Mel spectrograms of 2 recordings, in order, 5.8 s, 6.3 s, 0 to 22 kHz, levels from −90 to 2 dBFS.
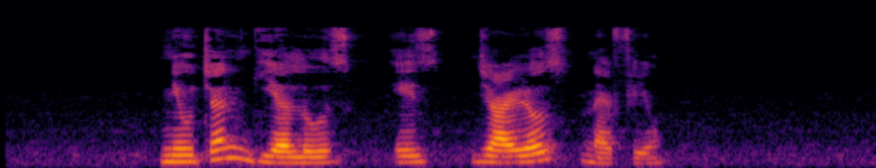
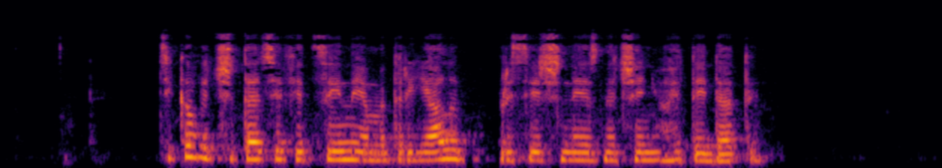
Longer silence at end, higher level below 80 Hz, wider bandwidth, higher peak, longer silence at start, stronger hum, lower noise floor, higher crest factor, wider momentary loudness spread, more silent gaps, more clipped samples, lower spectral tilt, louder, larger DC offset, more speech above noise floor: first, 1.45 s vs 1.2 s; first, -64 dBFS vs -72 dBFS; first, 11.5 kHz vs 10 kHz; about the same, -6 dBFS vs -6 dBFS; about the same, 1.05 s vs 1.05 s; neither; second, -62 dBFS vs -88 dBFS; about the same, 22 dB vs 20 dB; first, 17 LU vs 9 LU; neither; neither; first, -6 dB/octave vs -4 dB/octave; about the same, -25 LUFS vs -24 LUFS; neither; second, 38 dB vs 64 dB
